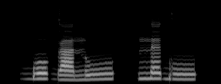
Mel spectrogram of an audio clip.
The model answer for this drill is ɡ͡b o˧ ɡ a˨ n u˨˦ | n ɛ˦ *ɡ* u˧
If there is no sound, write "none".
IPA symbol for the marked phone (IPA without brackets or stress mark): ɡ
